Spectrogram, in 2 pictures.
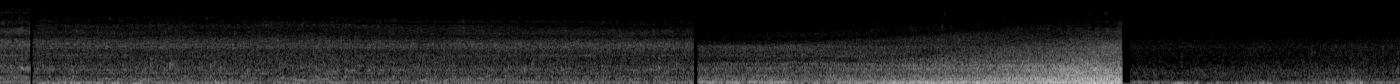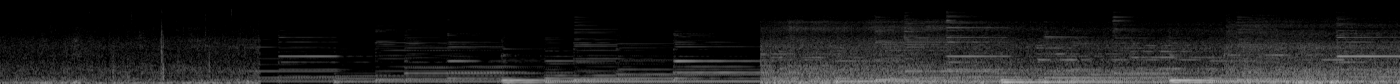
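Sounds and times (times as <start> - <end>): sea surf rushing: 0.0 - 11.3, 21.6 - 28.0
wind on microphone: 7.0 - 16.6, 21.6 - 28.0.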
